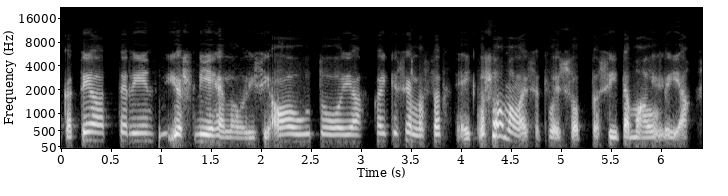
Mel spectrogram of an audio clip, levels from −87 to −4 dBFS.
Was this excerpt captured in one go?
no; 1 cut; at 3.8 s

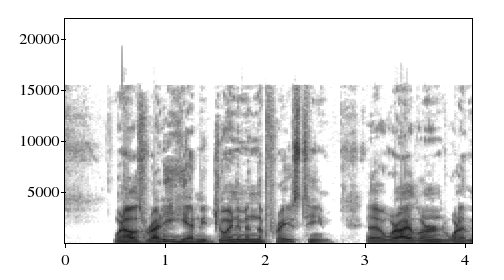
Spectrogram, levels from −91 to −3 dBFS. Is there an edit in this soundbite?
no; 0 cuts

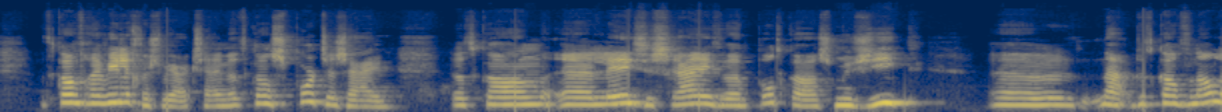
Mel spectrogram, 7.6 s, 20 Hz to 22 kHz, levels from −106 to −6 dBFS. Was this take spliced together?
no; 0 cuts

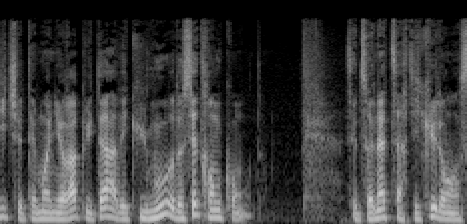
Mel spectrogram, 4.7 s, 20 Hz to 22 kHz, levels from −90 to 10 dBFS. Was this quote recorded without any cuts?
no; 1 cut; at 3.4 s

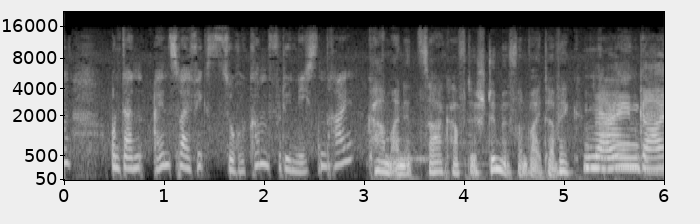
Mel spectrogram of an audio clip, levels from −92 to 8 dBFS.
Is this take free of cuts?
no; 1 cut; at 3.0 s

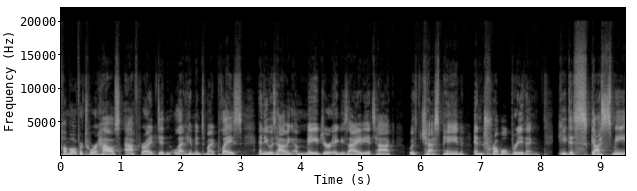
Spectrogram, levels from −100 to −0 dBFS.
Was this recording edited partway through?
yes; 2 cuts; at 6.8 s, 8.2 s

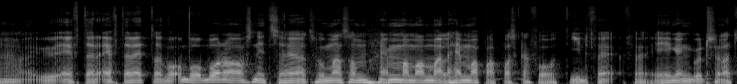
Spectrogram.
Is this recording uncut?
yes; 0 cuts

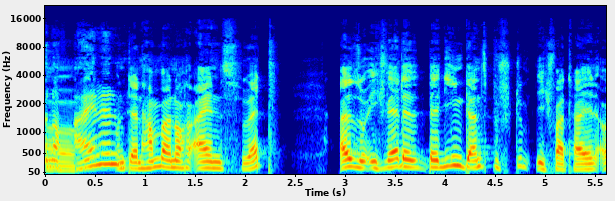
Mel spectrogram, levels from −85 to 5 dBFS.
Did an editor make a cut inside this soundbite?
yes; 1 cut; at 2.8 s

